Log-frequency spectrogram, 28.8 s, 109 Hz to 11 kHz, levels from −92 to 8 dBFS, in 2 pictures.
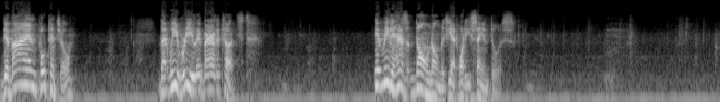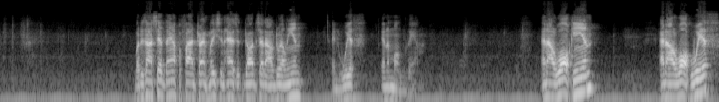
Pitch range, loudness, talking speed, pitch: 120-130 Hz, -15 LUFS, 95 wpm, 120 Hz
